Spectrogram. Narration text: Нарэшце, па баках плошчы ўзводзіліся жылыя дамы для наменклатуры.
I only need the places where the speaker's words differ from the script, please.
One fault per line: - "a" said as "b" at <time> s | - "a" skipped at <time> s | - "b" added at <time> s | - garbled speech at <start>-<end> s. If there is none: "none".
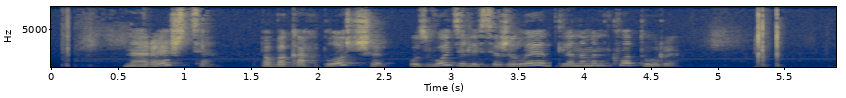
- "дамы" skipped at 3.7 s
